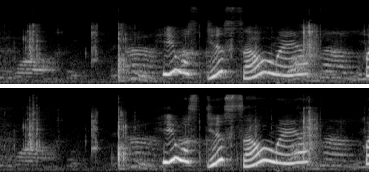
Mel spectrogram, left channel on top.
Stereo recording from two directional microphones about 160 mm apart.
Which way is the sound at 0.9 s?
40° right (ahead or behind).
